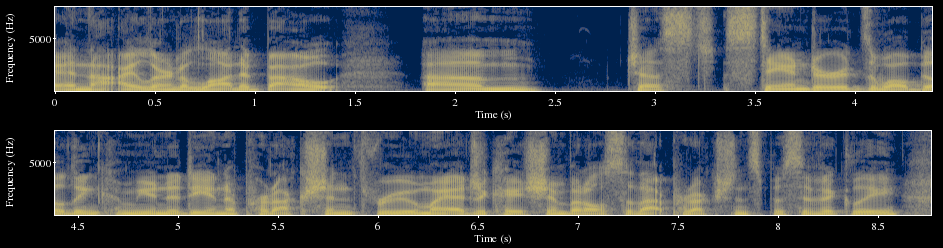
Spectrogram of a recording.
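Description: With an American accent, a man with a plain, everyday voice talks at a fairly quick pace, his fairly low pitch held to fairly even intonation. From Oregon, US Pacific Northwest. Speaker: theatre director. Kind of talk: radio interview. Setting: studio.

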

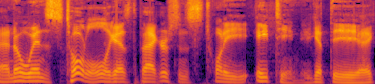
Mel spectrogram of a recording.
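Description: A man with a plain, everyday voice at a moderate pace. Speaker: radio host. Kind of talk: post-game sports call-in radio talk. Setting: radio studio.

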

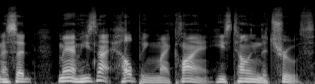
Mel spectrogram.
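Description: On a very clean recording with a silent background, a man of medium pitch speaks with ordinary pitch variation. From Illinois. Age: 30s. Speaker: private investigator. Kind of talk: radio interview. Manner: halting.

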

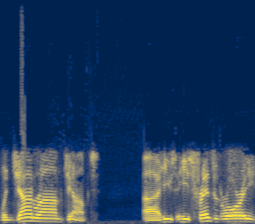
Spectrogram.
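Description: A man with an ordinary speaking voice and fairly high pitch talks at a fairly slow pace. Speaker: golf reporter. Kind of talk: casual sports chat. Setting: phone call.

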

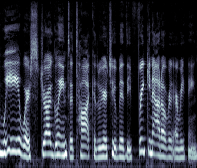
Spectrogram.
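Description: A woman with an ordinary speaking voice, fairly low in pitch with lively intonation, on a very clean recording with a silent background. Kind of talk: casual chat.

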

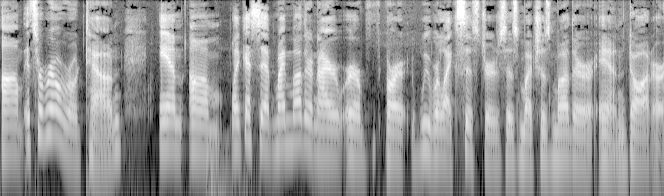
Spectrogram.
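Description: With a Midwestern US accent, a woman talks at a fairly quick pace and medium pitch with lively intonation, over noticeable background noise. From southern Illinois.

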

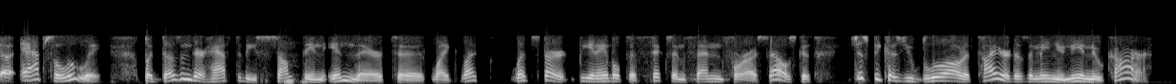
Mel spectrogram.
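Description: A man with an American accent talks at a moderate pace in a fairly high pitch, his pitch swinging very widely. His loudness stays very even throughout. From Wisconsin (Fond du Lac). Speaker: caller. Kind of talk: call-in radio.

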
